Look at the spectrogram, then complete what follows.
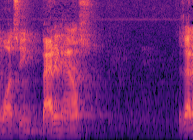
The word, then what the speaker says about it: Baiting House: Watson Batting House? Is that how you pronounce that? Batting House or Baiting House. Baiting House with a hard A.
